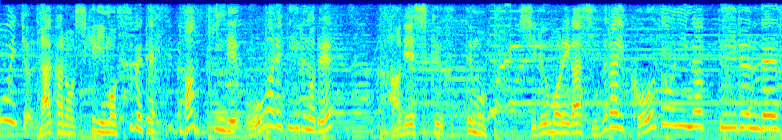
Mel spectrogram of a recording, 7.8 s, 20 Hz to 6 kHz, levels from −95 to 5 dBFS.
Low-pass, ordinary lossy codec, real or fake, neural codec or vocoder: 5.4 kHz; none; real; none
